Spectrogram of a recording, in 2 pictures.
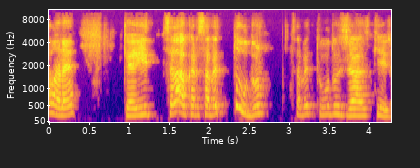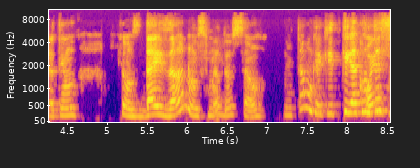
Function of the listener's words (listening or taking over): taking over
